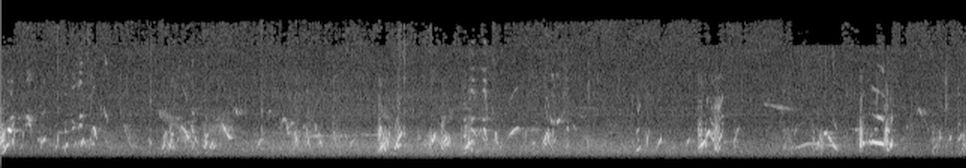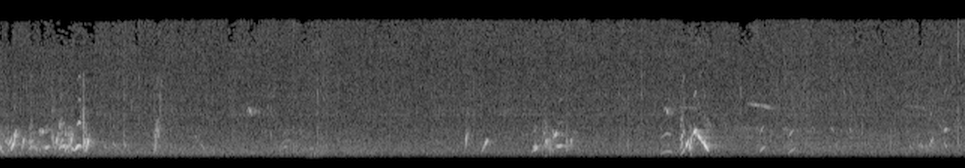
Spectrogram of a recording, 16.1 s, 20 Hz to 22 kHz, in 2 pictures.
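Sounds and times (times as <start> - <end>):
European goldfinch Carduelis carduelis twittering calls: 0.0 - 9.4, 11.9 - 12.8, 13.6 - 14.7.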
